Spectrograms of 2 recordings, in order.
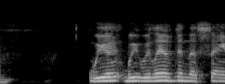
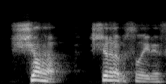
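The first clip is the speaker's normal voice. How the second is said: loud, high shut up; embarrassed shout; 4 semitones higher, 9 dB louder than usual. Retold or imitated. Caught-out roommate yelling at his friend, embarrassed shout. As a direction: shout him down, flustered. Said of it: "he's like".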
